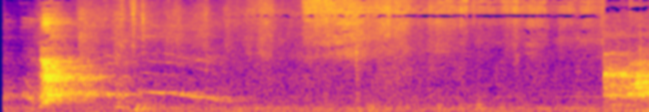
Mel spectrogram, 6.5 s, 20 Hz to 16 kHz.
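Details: Danny, an American Staffordshire Terrier at a shelter awaiting adoption, February 2024; a sharp yelp slides down into a drawn-out falling whine, then quiet room noise before a louder burst at the end.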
